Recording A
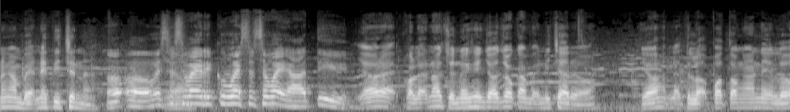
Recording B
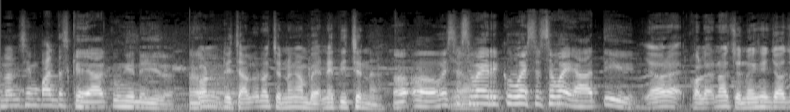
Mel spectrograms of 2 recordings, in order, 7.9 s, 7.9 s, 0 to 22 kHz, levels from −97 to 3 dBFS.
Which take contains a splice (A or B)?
B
